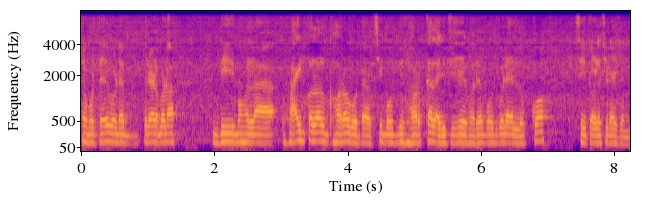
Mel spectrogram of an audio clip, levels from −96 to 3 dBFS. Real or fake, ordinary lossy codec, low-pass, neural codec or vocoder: fake; none; 7.2 kHz; codec, 44.1 kHz, 7.8 kbps, DAC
